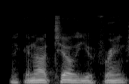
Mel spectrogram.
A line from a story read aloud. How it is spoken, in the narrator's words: she said breathlessly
